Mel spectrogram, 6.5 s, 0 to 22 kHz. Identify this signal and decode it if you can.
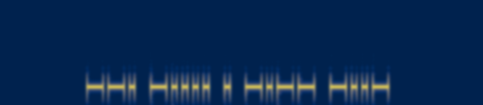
Morse code, heard as a keyed tone, about 17 wpm, 700 Hz. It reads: G6EYX
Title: DXCC-100 Call Signs - 5 Characters - Repeated 3x - 17wpm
